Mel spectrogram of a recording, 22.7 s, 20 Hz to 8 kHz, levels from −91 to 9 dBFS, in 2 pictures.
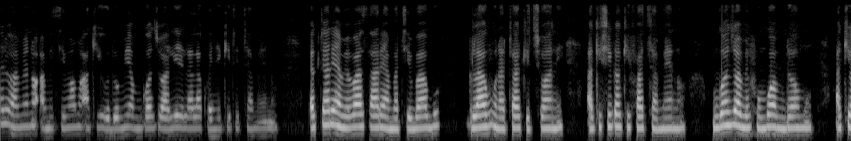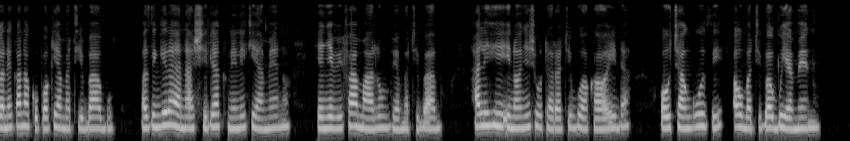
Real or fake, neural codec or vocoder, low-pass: real; none; 7.2 kHz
